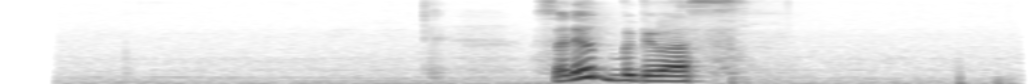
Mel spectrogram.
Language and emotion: Russian, positive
